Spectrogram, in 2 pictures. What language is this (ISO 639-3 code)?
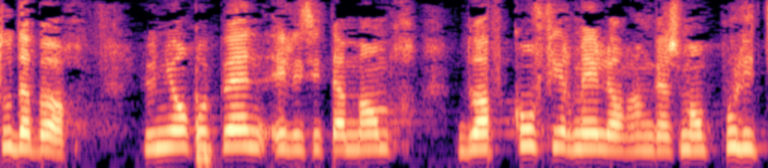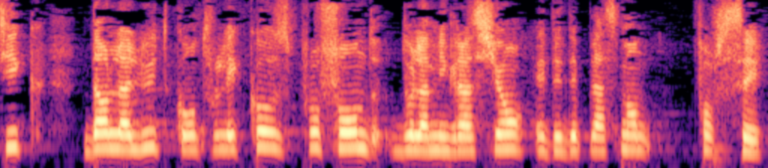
fra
